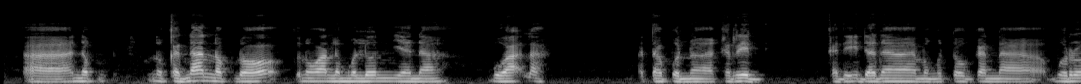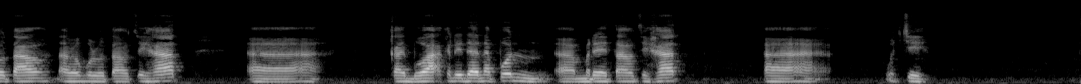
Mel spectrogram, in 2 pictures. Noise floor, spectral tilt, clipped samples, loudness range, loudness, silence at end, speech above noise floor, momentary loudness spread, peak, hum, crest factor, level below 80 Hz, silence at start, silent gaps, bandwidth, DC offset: -60 dBFS; -8 dB/octave; under 0.1%; 6 LU; -22 LUFS; 1.55 s; 39 dB; 11 LU; -4 dBFS; none; 20 dB; -54 dBFS; 0.25 s; none; 10.5 kHz; under 0.1%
